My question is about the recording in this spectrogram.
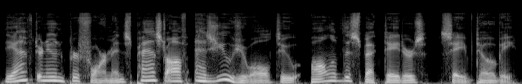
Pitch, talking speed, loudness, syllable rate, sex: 125 Hz, 160 wpm, -19 LUFS, 4.9 syllables/s, male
